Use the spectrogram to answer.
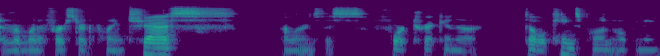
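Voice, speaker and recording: Against a quiet background, a man with a fairly low pitch talks at a moderate pace with fairly even intonation, big swings in loudness, and long, frequent pauses. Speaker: chess streamer. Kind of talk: live game commentary. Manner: monotone.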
